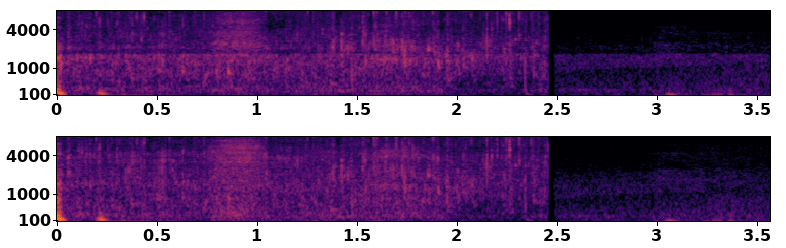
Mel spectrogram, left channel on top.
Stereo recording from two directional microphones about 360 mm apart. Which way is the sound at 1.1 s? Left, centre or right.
Centre.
